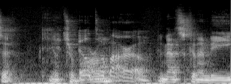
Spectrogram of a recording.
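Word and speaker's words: Il tabarro: How do you pronounce it? Il Tobaro.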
